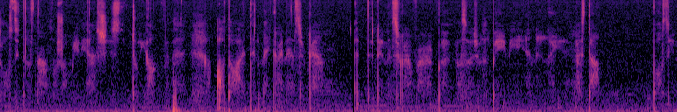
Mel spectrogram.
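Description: A young woman whispering close to the microphone, soft breathy words broken by short sharp clicks.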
